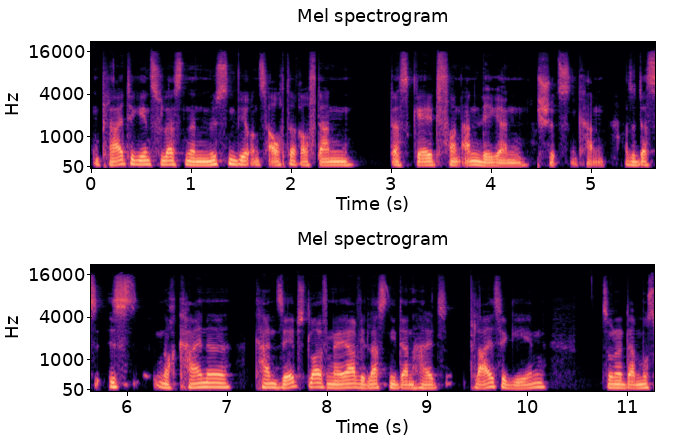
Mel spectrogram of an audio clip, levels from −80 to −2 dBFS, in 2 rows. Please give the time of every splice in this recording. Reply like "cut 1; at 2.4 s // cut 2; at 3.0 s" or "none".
cut 1; at 1.8 s // cut 2; at 2.2 s // cut 3; at 4.5 s // cut 4; at 5.3 s // cut 5; at 7.2 s // cut 6; at 8.0 s

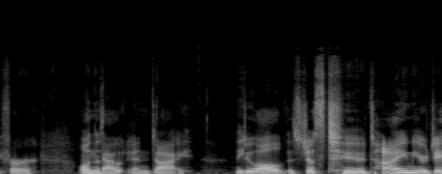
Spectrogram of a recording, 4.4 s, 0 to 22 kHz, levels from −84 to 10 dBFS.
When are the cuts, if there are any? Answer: cut 1; at 1.0 s // cut 2; at 2.4 s // cut 3; at 2.8 s

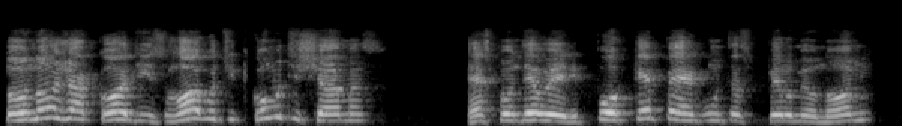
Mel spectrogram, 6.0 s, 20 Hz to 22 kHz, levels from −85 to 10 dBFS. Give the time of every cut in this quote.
cut 1; at 1.6 s

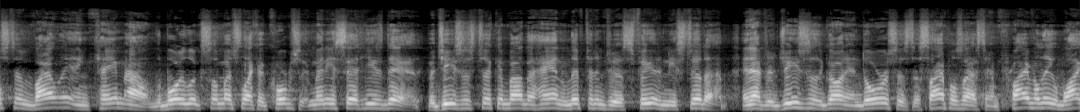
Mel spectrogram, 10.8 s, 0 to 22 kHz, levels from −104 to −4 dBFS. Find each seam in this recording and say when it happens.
cut 1; at 4.2 s // cut 2; at 7.4 s

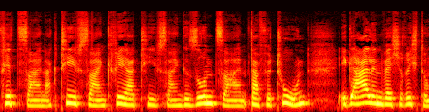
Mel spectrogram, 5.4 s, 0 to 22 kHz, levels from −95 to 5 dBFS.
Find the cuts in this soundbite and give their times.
cut 1; at 3.1 s

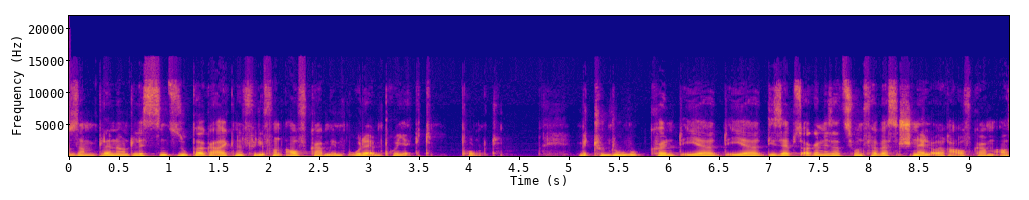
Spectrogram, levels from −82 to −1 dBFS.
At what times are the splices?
cut 1; at 1.9 s // cut 2; at 2.8 s // cut 3; at 3.8 s // cut 4; at 6.5 s // cut 5; at 8.3 s

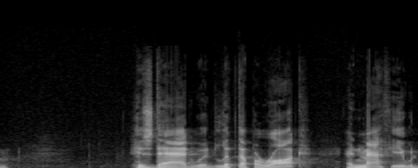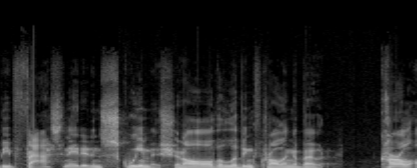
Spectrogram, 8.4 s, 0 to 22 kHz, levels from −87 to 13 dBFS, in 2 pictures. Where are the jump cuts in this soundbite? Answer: cut 1; at 4.3 s // cut 2; at 6.7 s

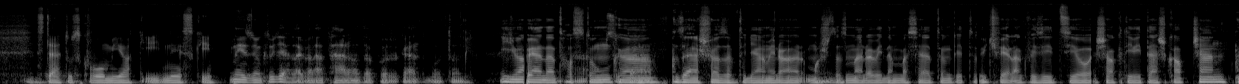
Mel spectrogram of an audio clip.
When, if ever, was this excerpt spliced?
cut 1; at 1.4 s // cut 2; at 2.7 s // cut 3; at 4.0 s // cut 4; at 5.2 s // cut 5; at 7.4 s // cut 6; at 8.5 s // cut 7; at 9.8 s // cut 8; at 10.9 s

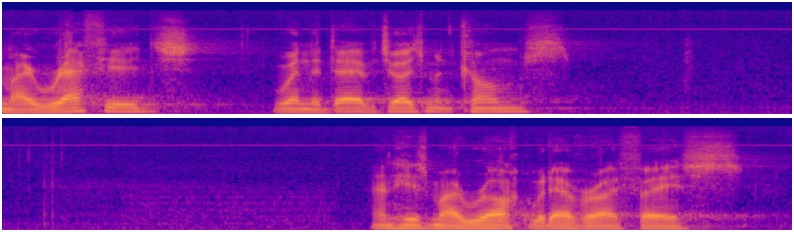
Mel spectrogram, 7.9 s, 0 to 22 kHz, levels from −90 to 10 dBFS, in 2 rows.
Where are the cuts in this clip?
none

